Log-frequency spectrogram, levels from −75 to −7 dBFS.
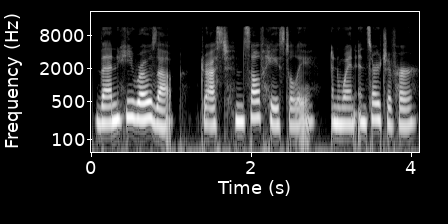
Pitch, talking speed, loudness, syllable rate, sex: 210 Hz, 190 wpm, -17 LUFS, 4.7 syllables/s, female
